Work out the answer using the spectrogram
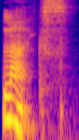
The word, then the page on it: lax: British English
